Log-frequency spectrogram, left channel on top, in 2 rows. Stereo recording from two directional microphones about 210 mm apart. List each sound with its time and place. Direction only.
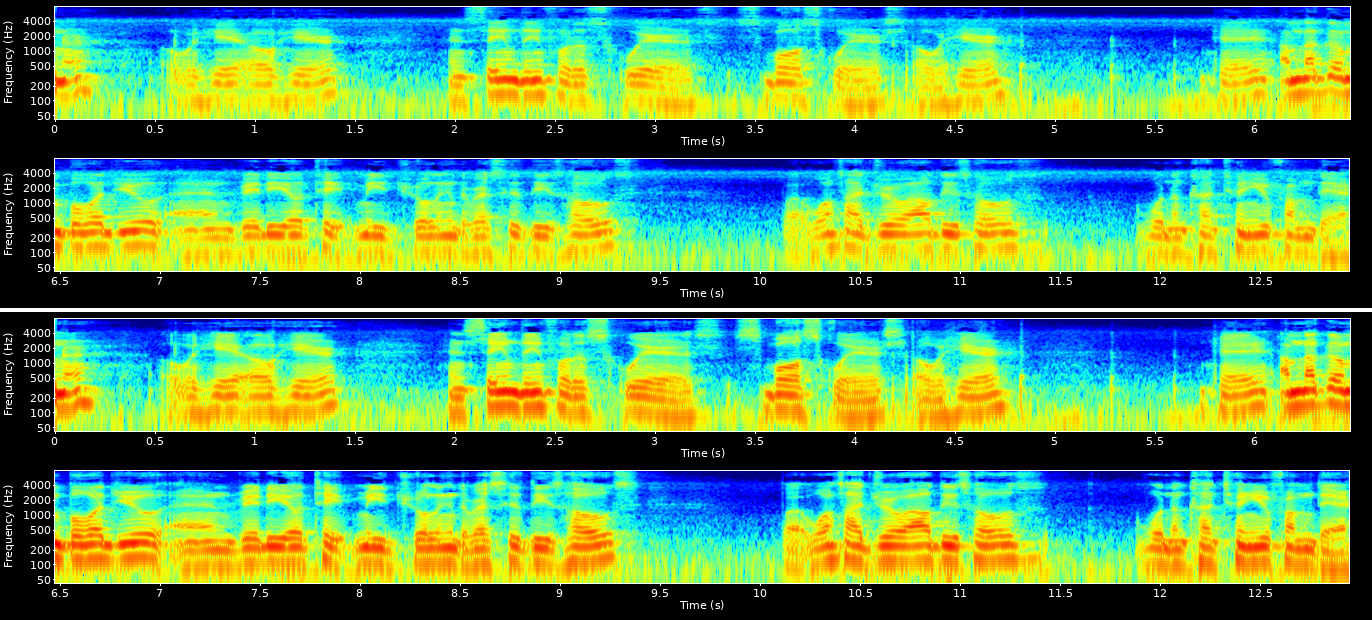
0.7 s speech: 35° right (ahead or behind)
5.8 s speech: 35° right (ahead or behind)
